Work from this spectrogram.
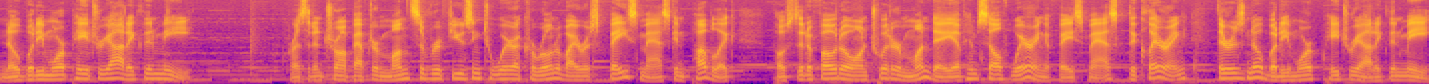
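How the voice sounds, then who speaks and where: With music in the background, a man talks at a moderate pace and medium pitch, his intonation lively and his loudness very even. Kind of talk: news review read.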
